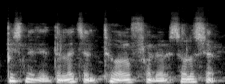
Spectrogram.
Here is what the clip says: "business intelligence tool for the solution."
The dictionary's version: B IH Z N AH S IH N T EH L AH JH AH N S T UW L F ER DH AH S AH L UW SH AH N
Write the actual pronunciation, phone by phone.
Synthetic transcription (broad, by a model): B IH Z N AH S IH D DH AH L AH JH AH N T UW L F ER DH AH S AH L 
